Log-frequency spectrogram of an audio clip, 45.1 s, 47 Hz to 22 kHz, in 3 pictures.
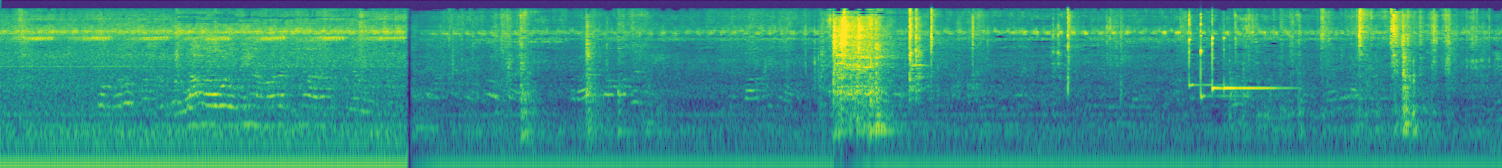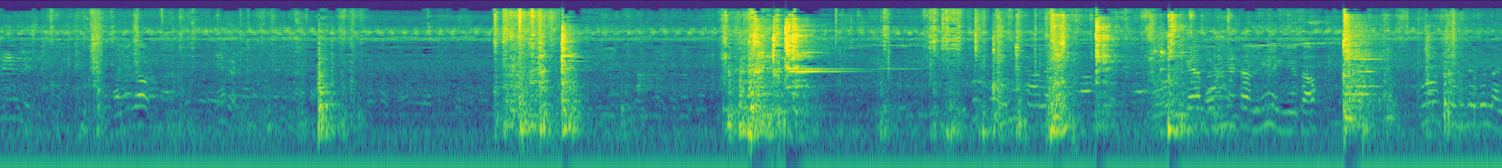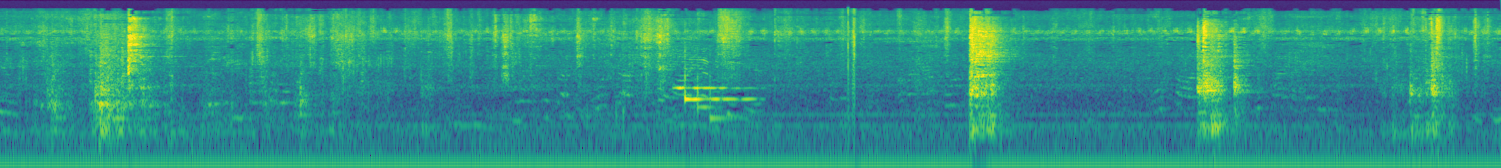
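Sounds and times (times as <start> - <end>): distant people talking: 0.8 - 34.0, 34.6 - 45.0.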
